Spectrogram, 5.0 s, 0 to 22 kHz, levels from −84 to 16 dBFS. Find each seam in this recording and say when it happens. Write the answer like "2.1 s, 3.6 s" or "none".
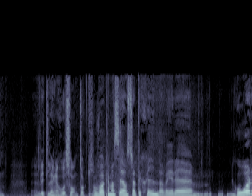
none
